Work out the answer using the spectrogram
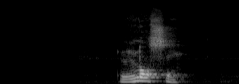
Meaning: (noun) chain stitch; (adjective) inflection of los: 1. masculine/feminine singular attributive 2. definite neuter singular attributive 3. plural attributive
- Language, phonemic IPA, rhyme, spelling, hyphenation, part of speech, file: Dutch, /ˈlɔ.sə/, -ɔsə, losse, los‧se, noun / adjective / verb, Nl-losse.ogg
